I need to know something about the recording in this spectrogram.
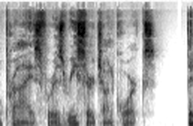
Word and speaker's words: quark: the letter K but it is usually pronounced to rhyme with Lark several varieties of quirks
